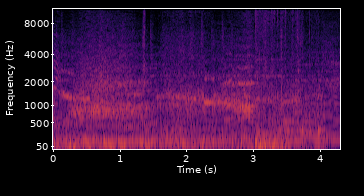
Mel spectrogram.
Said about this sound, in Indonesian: Dr. Murphy memutuskan membelokkan mobil dan menabrak tong sampah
